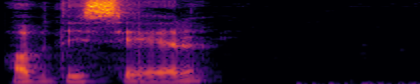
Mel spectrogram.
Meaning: 1. to abdicate (to surrender, renounce or relinquish, as sovereign power; to withdraw definitely from filling or exercising) 2. to resign a (long-term and important) leadership position
- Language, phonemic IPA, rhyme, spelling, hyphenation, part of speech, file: Norwegian Bokmål, /abdɪˈseːrə/, -eːrə, abdisere, ab‧di‧se‧re, verb, NB - Pronunciation of Norwegian Bokmål «abdisere».ogg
